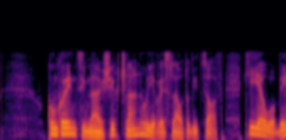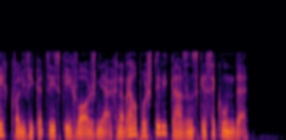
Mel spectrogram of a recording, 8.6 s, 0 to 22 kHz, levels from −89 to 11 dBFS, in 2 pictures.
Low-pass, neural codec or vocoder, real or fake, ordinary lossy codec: 5.4 kHz; codec, 16 kHz, 4 kbps, FreqCodec, larger model; fake; none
